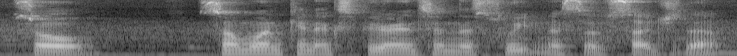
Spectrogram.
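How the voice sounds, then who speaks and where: A man, a Sufi practitioner, giving measured, explanatory interview answers, dropping in Arabic religious terms. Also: mid-range voice, steady tone, gravelly, mellow, slight background noise, poor audio. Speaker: guest, Mevlevi Sufi practitioner.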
